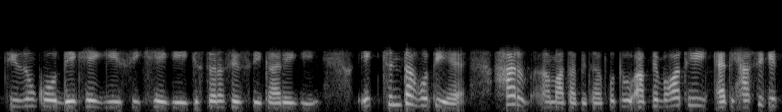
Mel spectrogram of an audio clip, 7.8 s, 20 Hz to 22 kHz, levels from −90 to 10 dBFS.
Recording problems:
phone-call audio; poor line; nothing above 3 kHz

